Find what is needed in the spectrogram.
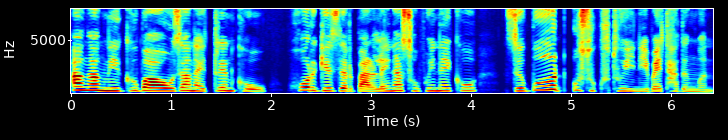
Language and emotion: Bodo, fearful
